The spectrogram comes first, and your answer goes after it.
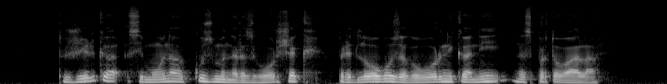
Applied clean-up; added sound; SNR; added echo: none; none; none; none.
